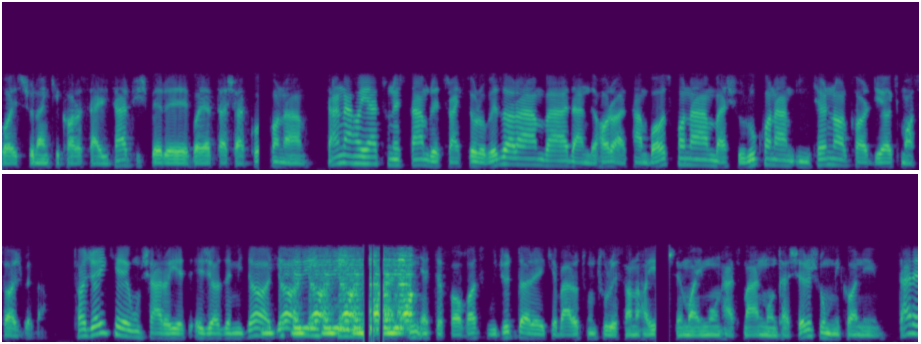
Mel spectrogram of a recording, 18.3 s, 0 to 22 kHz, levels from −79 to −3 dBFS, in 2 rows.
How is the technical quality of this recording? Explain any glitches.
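Not great: there are dropouts in three places and a feedback echo late in the clip, all on top of a telephone-band line that cuts off around 3.4 kHz.

The packet loss filled with silence comes at 2.56–2.68 s, 12.78–12.98 s and 15.70–15.84 s. Chunks of audio never arrived, and the receiver just played nothing in their place. That gives 120 ms gaps in the first two and 140 ms in the third, which fits 20 ms packets. The middle one is scattered over 200 ms, with the longest hole about 60 ms. The edges are hard cuts.

The feedback echo between two devices runs from 11.75 to 13.43 s. Two devices in the same room are on the call, and each one's microphone picks up what the other is playing. Each device's echo canceller only removes its own output, so the sound keeps looping round. You hear it come back roughly every 300 ms, thinner and ringier each pass. Here the loop peaks about 8 dB above the speech, so the repeats build up instead of fading.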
